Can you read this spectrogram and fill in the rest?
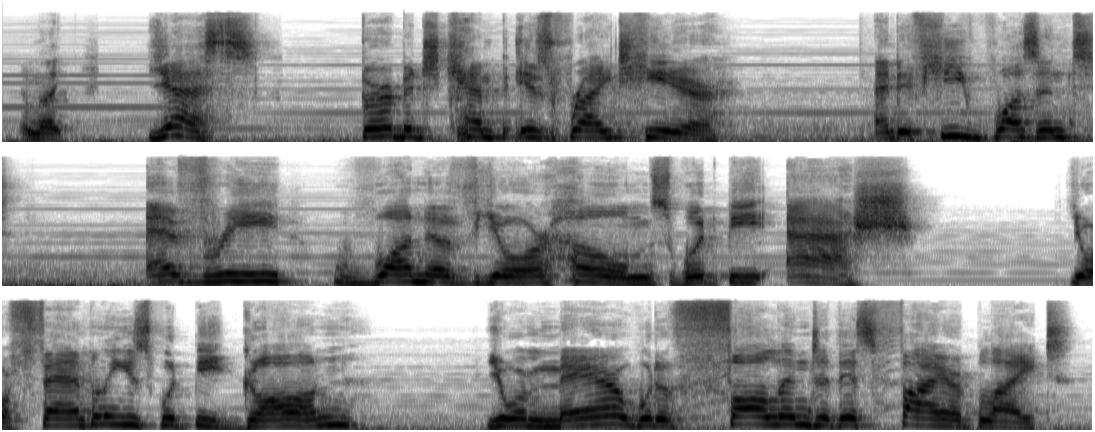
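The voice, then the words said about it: Booming, ringing proclamation voice. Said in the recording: “I'm gonna cast Thaumaturgy so that my voice is ringing out.”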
